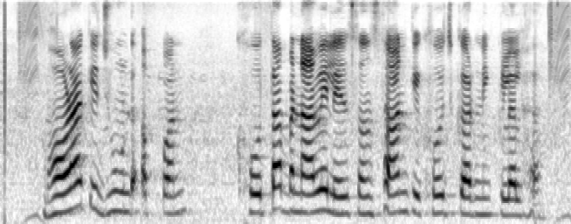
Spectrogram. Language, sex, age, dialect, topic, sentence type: Magahi, female, 31-35, Western, agriculture, statement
